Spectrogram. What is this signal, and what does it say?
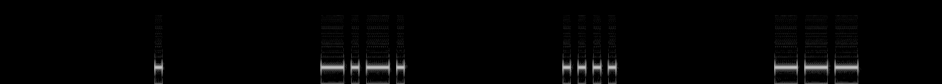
Morse code, heard as a keyed tone, about 16 wpm, spaced as for 5 wpm, 800 Hz. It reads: ECHO
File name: Prefixes / By First Letter / Es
